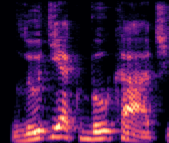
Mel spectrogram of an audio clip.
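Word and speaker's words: Luděk Bukač: Ludek Bukac, yeah.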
